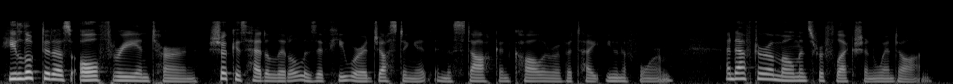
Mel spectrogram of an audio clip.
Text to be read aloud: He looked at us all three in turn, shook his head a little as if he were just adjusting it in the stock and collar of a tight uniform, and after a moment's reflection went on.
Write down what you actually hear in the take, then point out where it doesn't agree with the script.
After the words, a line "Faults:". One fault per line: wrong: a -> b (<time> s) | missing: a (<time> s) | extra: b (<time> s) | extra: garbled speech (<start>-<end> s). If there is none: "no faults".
He looked at us all three in turn, shook his head a little as if he were adjusting it in the stock and collar of a tight uniform, and after a moment's reflection went on.
Faults:
missing: just (3.6 s)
